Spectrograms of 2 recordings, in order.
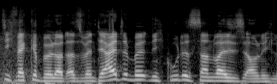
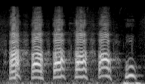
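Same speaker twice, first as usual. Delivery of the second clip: high loud pained ah's; pained gasps; 12 semitones higher, 10 dB louder than usual. Real, not acted. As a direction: gasp from a burnt tongue. Burning mouth gasps.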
